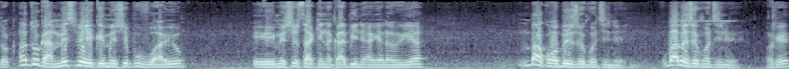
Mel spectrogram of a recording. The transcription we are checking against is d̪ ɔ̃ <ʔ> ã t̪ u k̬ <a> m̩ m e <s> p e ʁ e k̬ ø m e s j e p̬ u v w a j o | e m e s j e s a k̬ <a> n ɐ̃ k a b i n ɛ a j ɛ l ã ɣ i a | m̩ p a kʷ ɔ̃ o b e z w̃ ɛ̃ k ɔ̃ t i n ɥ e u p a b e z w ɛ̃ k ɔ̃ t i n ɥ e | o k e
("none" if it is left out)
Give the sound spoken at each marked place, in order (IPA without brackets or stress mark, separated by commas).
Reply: k, a, s, i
